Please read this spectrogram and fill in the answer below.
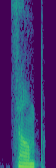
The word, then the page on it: thump: Indian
